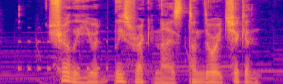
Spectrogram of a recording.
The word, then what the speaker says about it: tandoori: you at least recognize tandoori chicken you're saying it wrong wait really 10 tandoori Oh and URI do isn't like Endor it's like doodoo head are you five years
